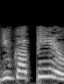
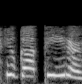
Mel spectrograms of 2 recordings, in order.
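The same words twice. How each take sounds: First: High and loud; first alarmed accusation; panicky accusation. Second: Much higher and louder, near a scream; shrieking accusation. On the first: Girlfriend accusing them of taking Peter, alarmed. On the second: Girlfriend screaming at the visitors, panic peaking. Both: A narrator's reading.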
